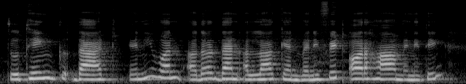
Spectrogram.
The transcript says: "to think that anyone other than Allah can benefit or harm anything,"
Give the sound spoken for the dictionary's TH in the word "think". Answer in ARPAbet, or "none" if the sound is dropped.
T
